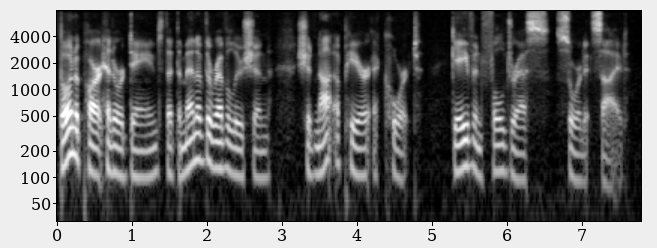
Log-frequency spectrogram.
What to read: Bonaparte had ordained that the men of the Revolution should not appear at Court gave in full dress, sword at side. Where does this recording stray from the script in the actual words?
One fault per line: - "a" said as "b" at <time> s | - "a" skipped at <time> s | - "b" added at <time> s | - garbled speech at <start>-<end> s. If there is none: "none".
none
